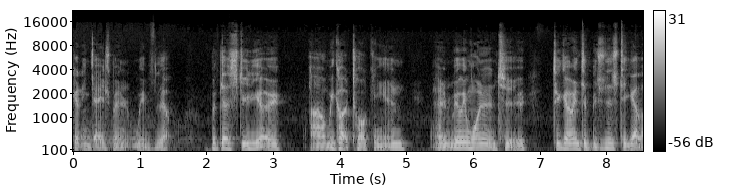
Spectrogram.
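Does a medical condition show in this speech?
Yes: cerebral palsy.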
